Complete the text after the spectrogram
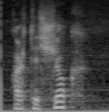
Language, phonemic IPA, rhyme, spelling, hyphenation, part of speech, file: Dutch, /ˌɑr.tiˈʃɔk/, -ɔk, artisjok, ar‧ti‧sjok, noun, Nl-artisjok.ogg
- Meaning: artichoke (Cynara scolymus), an edible plant related to the thistle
